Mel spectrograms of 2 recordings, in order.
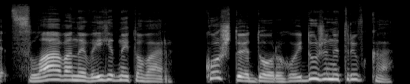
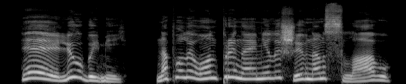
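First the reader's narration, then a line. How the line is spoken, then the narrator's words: Exclaimed. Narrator (Ukrainian): вигукнув морський офіцер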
